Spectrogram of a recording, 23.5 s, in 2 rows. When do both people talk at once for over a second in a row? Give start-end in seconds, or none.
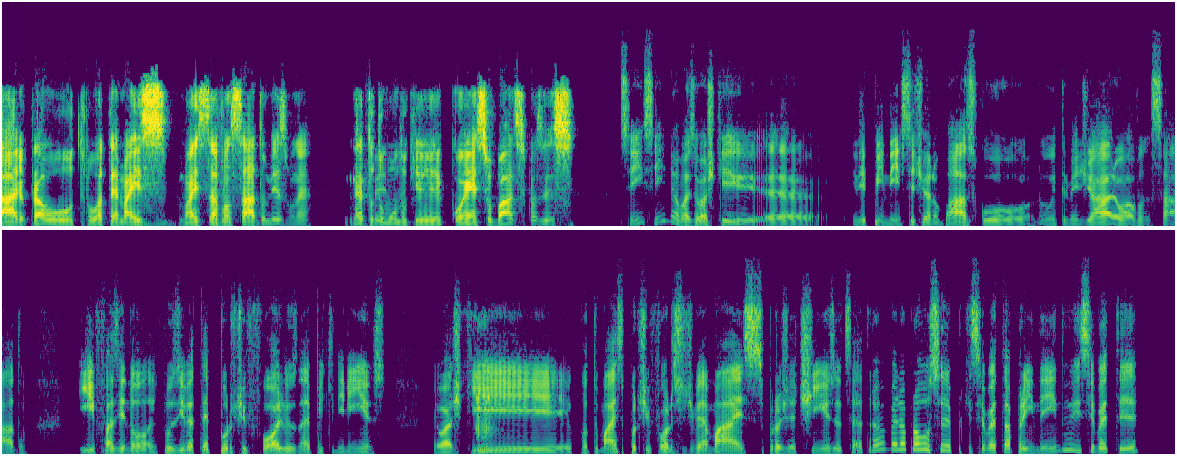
none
